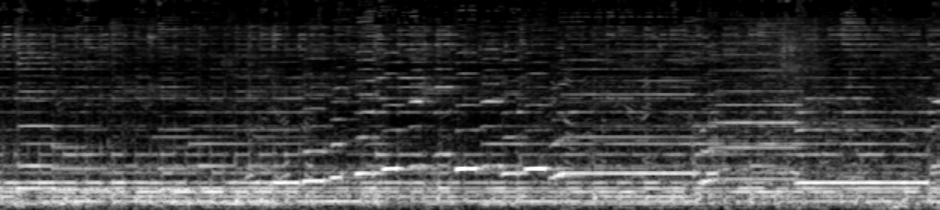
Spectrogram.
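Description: Live acoustic folk band playing: a sustained accordion melody over strummed acoustic guitars.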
